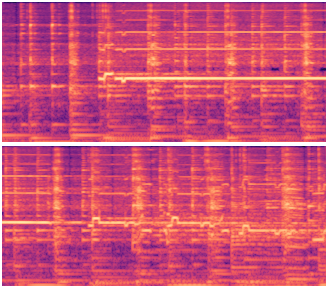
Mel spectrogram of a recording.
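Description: Instrumental break in a Romanian folk (muzică populară) song. A lead melody holds one long high note from about a second in until about four seconds, then breaks into quick ornamented runs, over alternating bass notes and a steady beat.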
